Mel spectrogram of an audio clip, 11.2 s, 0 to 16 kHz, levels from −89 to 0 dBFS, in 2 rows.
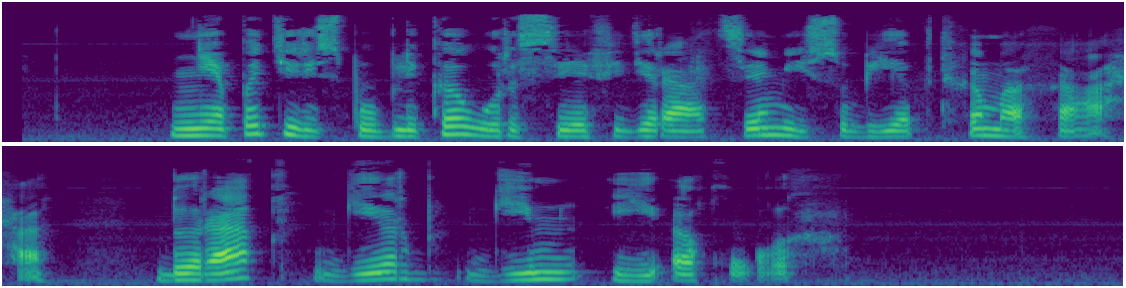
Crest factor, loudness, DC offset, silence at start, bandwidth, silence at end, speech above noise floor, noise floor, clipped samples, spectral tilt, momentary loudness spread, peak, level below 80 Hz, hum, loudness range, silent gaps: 22 dB; -27 LUFS; under 0.1%; 0.85 s; 11.5 kHz; 1.6 s; 36 dB; -62 dBFS; under 0.1%; -4.5 dB/octave; 13 LU; -6 dBFS; -66 dBFS; none; 5 LU; none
